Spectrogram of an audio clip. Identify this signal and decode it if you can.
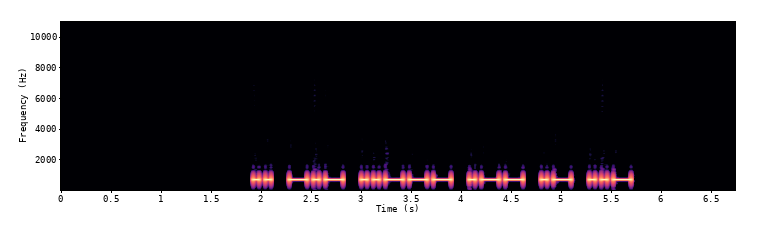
Morse code, heard as a keyed tone, about 20 wpm, 700 Hz. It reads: IK2WAU
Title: DXCC-100 Call Signs - 6 Characters - 20wpm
